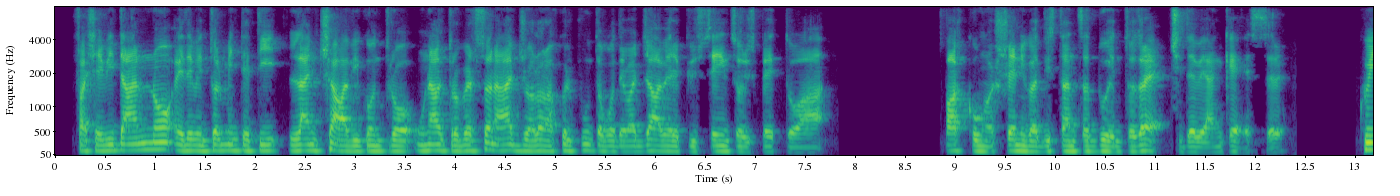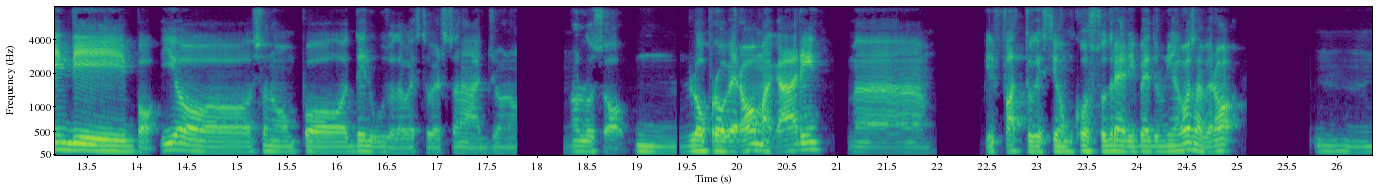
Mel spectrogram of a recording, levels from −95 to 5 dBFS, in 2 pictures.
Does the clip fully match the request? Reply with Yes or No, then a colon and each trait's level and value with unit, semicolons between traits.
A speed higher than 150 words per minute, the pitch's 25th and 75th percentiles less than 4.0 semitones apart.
No: average, 145 wpm; average, 2.7 semitones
